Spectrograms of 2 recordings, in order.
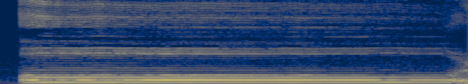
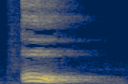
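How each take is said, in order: First: The pitch stays level and flat. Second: The pitch falls downward. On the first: "Il est tout plat" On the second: "Tout simplement, descend"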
